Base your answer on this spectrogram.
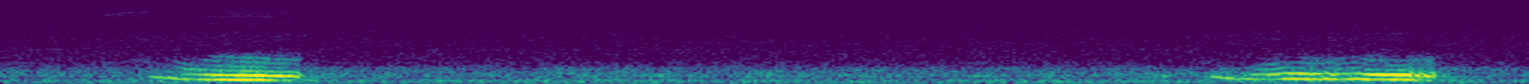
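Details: Snoring of a pet cat fast asleep, with two short, gurgling snore bursts that swoop slightly in pitch and are separated by roughly three seconds of near-silence and faint background hum.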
